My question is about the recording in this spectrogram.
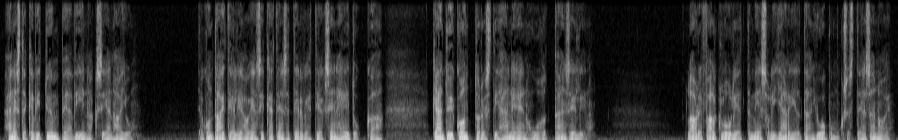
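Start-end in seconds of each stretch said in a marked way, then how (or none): none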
